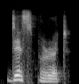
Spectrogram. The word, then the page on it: desperate: Indian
